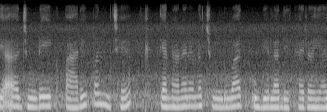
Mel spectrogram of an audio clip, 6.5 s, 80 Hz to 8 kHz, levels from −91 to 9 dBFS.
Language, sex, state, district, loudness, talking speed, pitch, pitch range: Gujarati, female, Gujarat, Gandhinagar, -17 LUFS, 120 wpm, 185 Hz, 175-195 Hz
